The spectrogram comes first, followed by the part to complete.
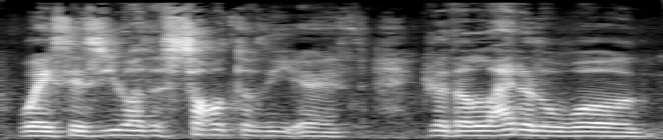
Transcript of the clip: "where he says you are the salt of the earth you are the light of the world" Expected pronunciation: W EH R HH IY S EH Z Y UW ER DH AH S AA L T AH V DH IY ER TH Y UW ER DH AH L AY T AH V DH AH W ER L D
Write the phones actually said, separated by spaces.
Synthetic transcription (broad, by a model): W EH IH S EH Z Y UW ER DH AH S AA L T AH V DH IY ER TH Y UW ER DH AH L AY T AH V DH AH W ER L D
